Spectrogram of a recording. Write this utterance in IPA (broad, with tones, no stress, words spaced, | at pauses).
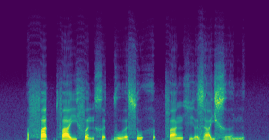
fa˦˥t̚fa˨˦jfə̰˧˨n xə˨˩t̚ɣu˧˩ə̯su˨˦ hə˨˩p̚fa˧ŋxḭ˧˨ə̯za˧˩j ɣə̤˨˩n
